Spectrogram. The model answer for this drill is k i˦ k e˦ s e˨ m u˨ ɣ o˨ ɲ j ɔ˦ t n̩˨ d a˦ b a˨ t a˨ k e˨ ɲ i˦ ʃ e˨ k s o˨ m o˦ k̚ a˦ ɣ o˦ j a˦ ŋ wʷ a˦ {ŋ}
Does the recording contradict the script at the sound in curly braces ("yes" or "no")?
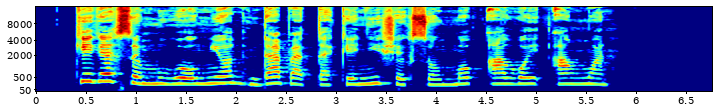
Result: yes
